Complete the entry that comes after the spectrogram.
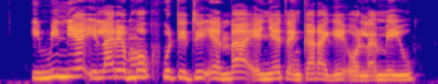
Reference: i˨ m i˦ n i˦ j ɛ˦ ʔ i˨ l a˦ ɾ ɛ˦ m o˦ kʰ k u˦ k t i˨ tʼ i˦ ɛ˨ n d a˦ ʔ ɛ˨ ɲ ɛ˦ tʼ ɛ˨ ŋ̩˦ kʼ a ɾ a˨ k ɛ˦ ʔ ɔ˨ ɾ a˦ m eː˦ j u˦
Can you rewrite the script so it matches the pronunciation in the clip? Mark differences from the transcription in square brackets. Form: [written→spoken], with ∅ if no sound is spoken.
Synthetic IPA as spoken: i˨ m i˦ n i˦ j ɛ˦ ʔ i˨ l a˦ ɾ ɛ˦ m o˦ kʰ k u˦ [k→∅] t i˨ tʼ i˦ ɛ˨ n d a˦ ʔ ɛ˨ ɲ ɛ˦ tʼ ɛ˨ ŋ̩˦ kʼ a ɾ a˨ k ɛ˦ ʔ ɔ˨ [ɾ→l] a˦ m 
